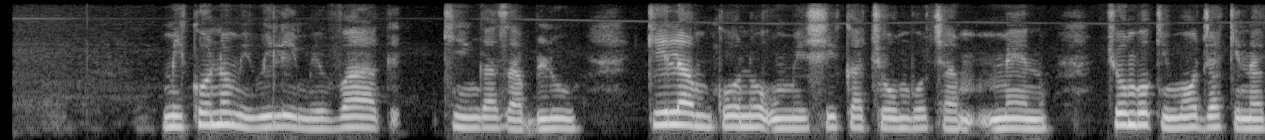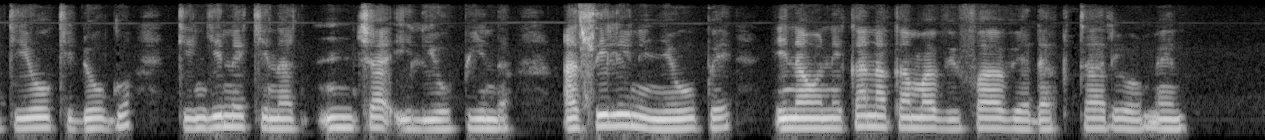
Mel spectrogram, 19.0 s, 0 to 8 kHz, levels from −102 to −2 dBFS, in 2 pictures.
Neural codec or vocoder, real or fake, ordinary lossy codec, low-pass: none; real; AAC, 48 kbps; 7.2 kHz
